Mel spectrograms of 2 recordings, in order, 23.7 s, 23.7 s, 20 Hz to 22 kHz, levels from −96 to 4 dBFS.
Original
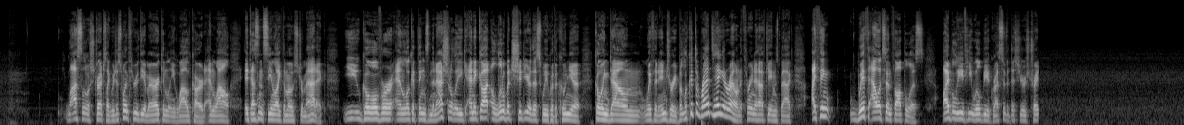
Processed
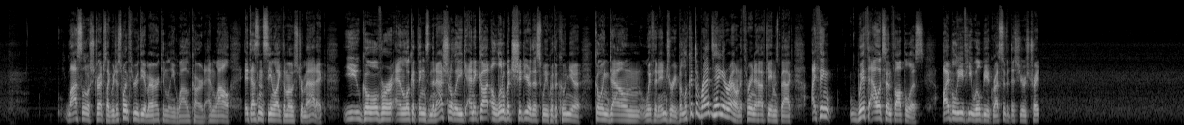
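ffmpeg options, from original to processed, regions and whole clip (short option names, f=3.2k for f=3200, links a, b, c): -filter_complex "[0:a]asettb=1/sr,asplit=3[a][b][c];[a]atrim=end=3.064[d];[b]atrim=start=3.06:end=4.36,asetpts=PTS-STARTPTS,afade=t=in:d=0.004:c=qsin,afade=t=out:st=1.296:d=0.004:c=qsin,lowshelf=f=150:g=9.5,acrossover=split=170|1900[e][f][g];[e]acompressor=threshold=-43dB:ratio=4[h];[f]acompressor=threshold=-40dB:ratio=4[i];[g]acompressor=threshold=-43dB:ratio=4[j];[h][i][j]amix=inputs=3:normalize=0[k];[c]atrim=start=4.356[l];[d][k]acrossfade=d=0.004:c1=hsin:c2=qsin[m];[m][l]acrossfade=d=0.004:c1=qsin:c2=hsin,asettb=1/sr,asplit=3[n][o][p];[n]atrim=end=10.644[q];[o]atrim=start=10.64:end=13.99,asetpts=PTS-STARTPTS,afade=t=in:d=0.004:c=qsin,afade=t=out:st=3.346:d=0.004:c=qsin,bandreject=f=1.2k:w=11,acompressor=threshold=-29dB:ratio=3:attack=3.2:release=140:knee=1:detection=peak[r];[p]atrim=start=13.986[s];[q][r]acrossfade=d=0.004:c1=hsin:c2=qsin[t];[t][s]acrossfade=d=0.004:c1=qsin:c2=hsin,alimiter=limit=-19.5dB:level=0:latency=1:release=82,highpass=210,equalizer=f=5.9k:w=4.8:g=8.5,volume=-1.5dB"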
